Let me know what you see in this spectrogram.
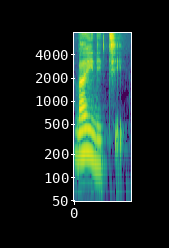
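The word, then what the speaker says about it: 毎日: 자 그럼 메일 자 메일은 어떻게 발음하니 마이 있지라고 합니다 마이니찌 1일 단위 기억하십시오 오늘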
